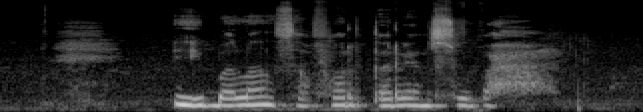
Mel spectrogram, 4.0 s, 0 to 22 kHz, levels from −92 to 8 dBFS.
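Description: No technical faults can be heard anywhere in this recording.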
